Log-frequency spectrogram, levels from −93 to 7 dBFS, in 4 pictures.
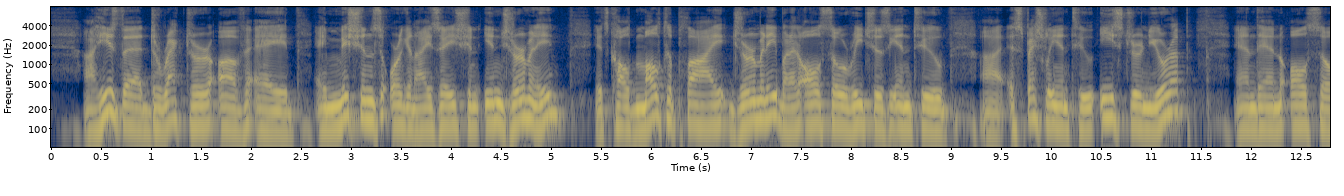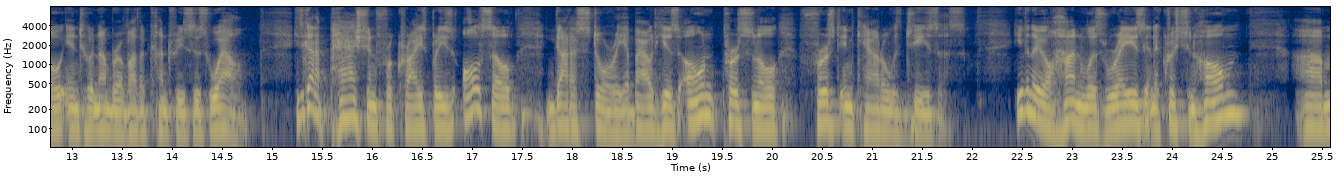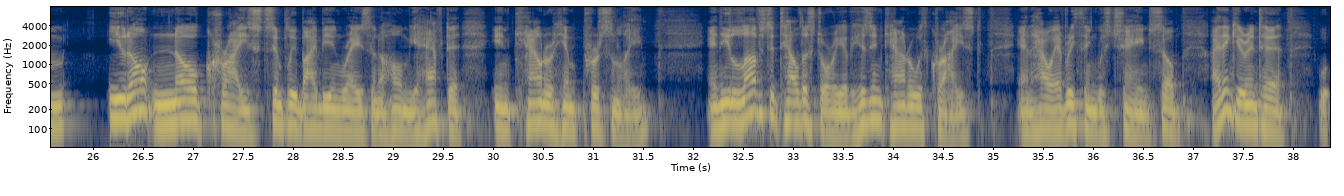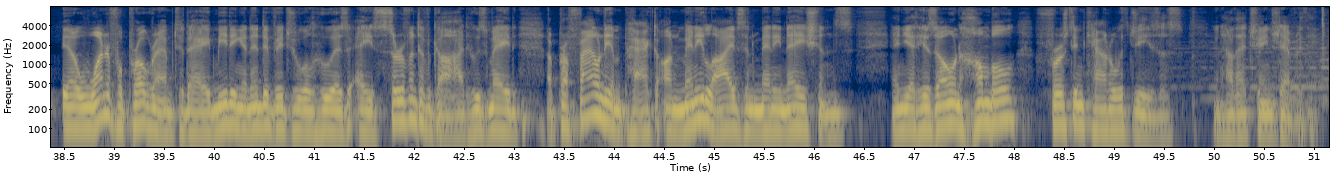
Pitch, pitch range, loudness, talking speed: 110 Hz, 95-120 Hz, -20 LUFS, 170 wpm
